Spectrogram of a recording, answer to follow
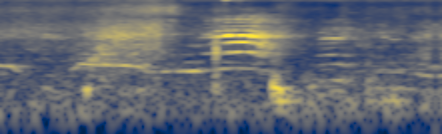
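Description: People's voices calling out and talking, with the loudest high call just over a second in.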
